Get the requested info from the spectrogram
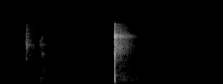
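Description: Plastic squeeze bottle of black gesso being handled: a couple of faint clicks, then one sharp snap about a second in.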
